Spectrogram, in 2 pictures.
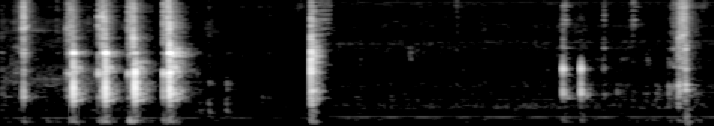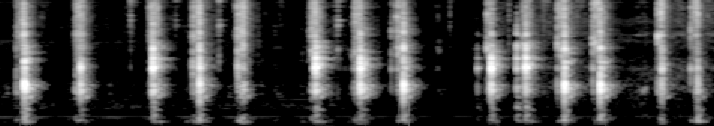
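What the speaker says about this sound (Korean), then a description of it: "양파 중간 크기로 하나 썰어주겠습니다." A knife chops a medium onion on a cutting board in quick runs of crisp, evenly spaced taps, broken by short pauses and a single sharper knock.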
